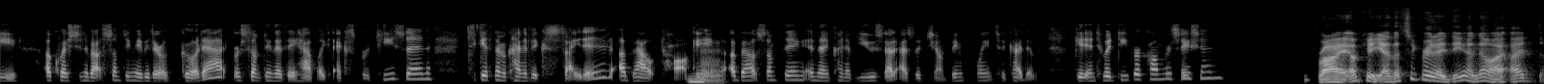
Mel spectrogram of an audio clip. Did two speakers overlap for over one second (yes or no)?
no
